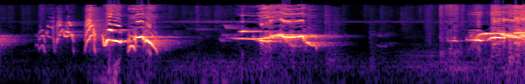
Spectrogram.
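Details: Black-naped oriole song used as a lure and master recording: three separate bursts of mellow fluty whistles with slurred twists, the first bursts mixed with harsher nasal notes. Short silences fall between bursts.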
